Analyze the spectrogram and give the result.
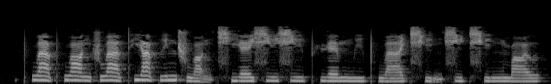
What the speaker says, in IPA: pʰwä˥˧pʰwɑ˥˧ŋʂwä˥˧ t̪ʰjä˥˩pi˥n ʂwɑ̰˨˩ŋ t͡ɕʰjɛ˥ɕi˥ɕi˥pʰɥɛ˥ mi˧˥pʰwä˧˥t͡ɕʰḭ˨˩ŋ ɕi˥˩t͡ɕʰi˥ŋ mɑ˥ʊ̯

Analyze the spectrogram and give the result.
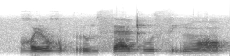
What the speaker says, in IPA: ʁʷɛɭuʁʷəbruʎ sæ ɖʱuːszḭ ŋɔ̃

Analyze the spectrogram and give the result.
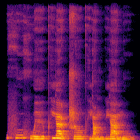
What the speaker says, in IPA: fu˥xwe˧˥ɪ̯pʰjä˥˩ ʈ͡ʂɤ˥pʰjɑ˨ŋpjä˥˩n̪u˩

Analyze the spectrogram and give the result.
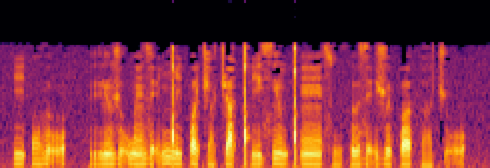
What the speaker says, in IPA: i˩˥ʔɔ̤˩˥ ðo̰˩˥ | rʲũ˩˧ʒo̰˦˨wẽ˩˥ zḛ˩˥ŋ͡ǃi˩˥ pʌ˩˥t͡ʃa̤˩˧t͡ʃa˦˨ ǃʰi˩˥ sʲũ˦˨ǃʼẽː˦˨ sṳ˩˧θɯ˩˥zḛ˩˥ʒʏ˩˥ pʌ˩˧ θa̤˩˧t͡ʃo̰˩˥

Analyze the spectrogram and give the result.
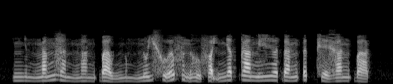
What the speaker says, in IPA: ɲə̤˨˩nŋa˨˦nza̤˨˩nŋa̤˨˩ŋ ɓa˧˩wŋə̤˨˩mnu˨˦j xṵ˧˥ə̯ fə̰˧˨nɣṵ˧˨fa̰˧˨j ɲa˦˥t̚ɣa˧nɣi˧ə̯ ɗa˨˦ŋʔə˦˥t̚xe˧˩ɣa˧ŋ ɓa˨˩k̚

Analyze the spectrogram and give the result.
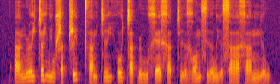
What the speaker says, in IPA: ʔa˨˩˨ŋɹə˧j cə˧jwi˨˩wʂa˨˩t̚ ʂi˦˥p̚ t̪ʰa˨˩˨ŋcɨ˧j ho˧ca˨˩t̚ɹu˨˩˦ xɛ˧˥xa˨˩t̚cɨ˨˩˨ə̯ ɣɔ˧˥nsɨ˨˩˦ə̯ wi˨˩˨ə̯saː˨˩˦ xaː˧˥mɲə˨˩w

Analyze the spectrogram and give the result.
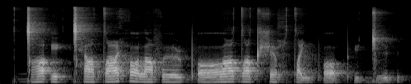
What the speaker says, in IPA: ɡ͡ǀɑʔeʔǀʰæ tˤihɔlˠɑfɵːɭ pʼɔː dˤʉtˤʃyħtˤɛʎ pʼɔʔpʼy ɡ͡ǀʉʔ

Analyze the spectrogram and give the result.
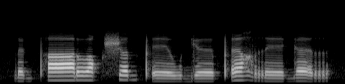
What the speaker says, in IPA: ɾɘ˨ɡpʰaː˦ɾoː˦q ʃə˦d pʼeː˨wɡʲɘː˨pʼɛ˦ʁre˨ ɡɛ˨r

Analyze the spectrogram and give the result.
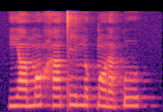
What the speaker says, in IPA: jã˨mɔ̃˨˦ hã˦ti˦ no˦k͡pɔ̃˦˨ɾã˨ k͡pu˧

